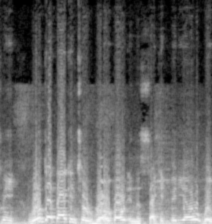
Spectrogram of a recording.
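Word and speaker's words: Roboute: So, there are people who will pronounce this as like Reboot Guilliman, Reboot Guilliman. Robert Guilliman, Okay. Robo Girly Man.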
